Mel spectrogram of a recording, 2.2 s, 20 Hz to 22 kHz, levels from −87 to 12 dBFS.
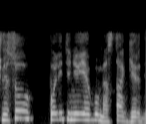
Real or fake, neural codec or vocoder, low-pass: fake; codec, 16 kHz, 6 kbps, DAC; 7.2 kHz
